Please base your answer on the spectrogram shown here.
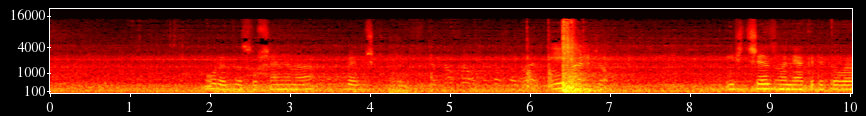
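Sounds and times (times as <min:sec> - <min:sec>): street traffic: 0:00.0 - 0:10.0
woman's voice: 0:01.9 - 0:04.8, 0:06.0 - 0:07.1, 0:08.4 - 0:10.0.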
